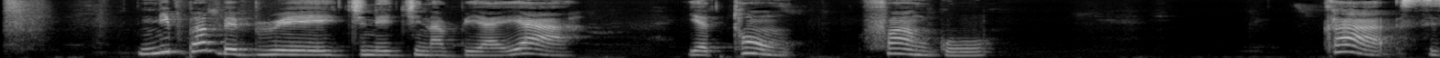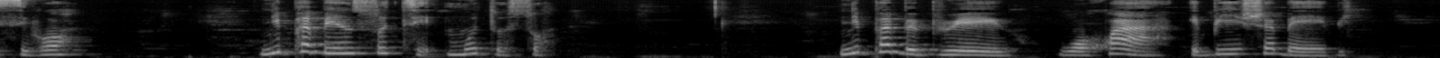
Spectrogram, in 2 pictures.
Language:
Akan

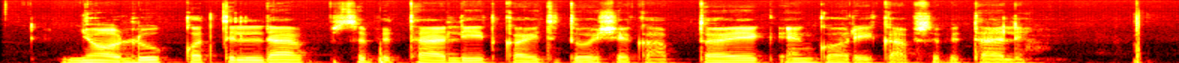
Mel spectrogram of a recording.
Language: Kalenjin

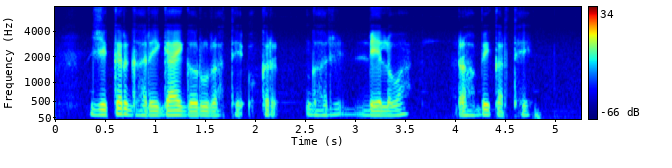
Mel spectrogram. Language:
Chhattisgarhi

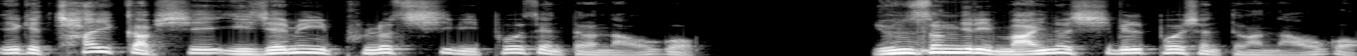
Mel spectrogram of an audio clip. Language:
Korean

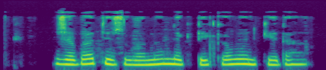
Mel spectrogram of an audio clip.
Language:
Pashto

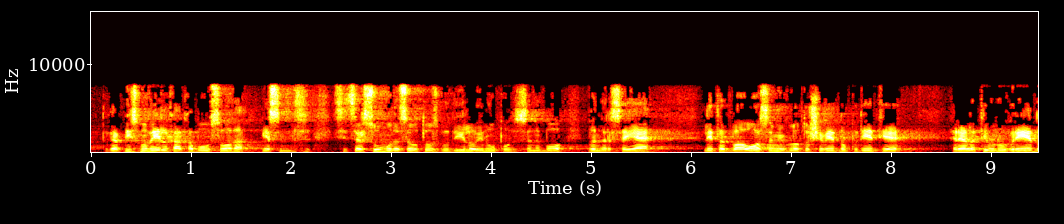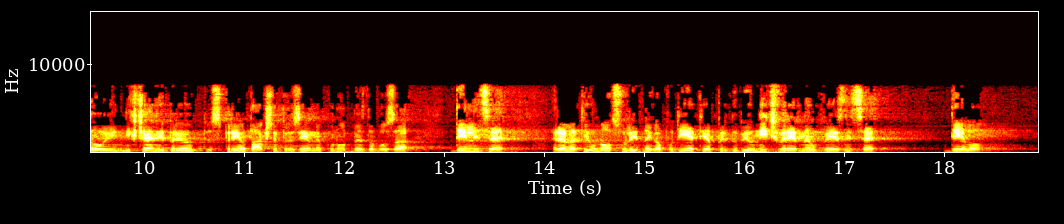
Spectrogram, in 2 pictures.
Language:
Slovenian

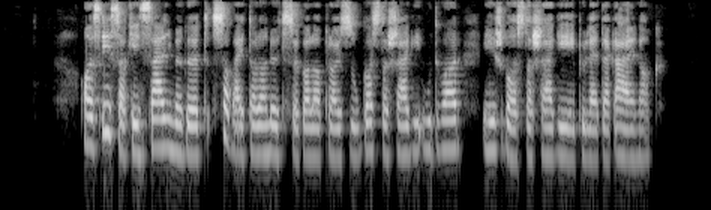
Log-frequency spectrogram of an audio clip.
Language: Hungarian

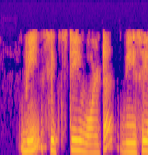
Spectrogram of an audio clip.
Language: Malayalam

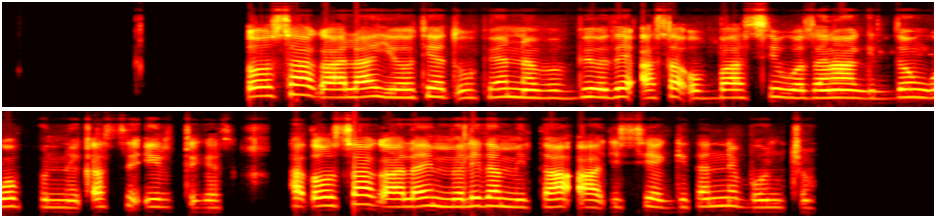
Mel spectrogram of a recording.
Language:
Wolaytta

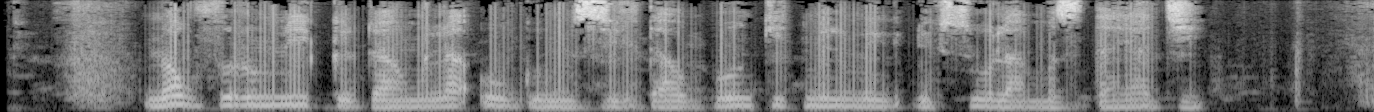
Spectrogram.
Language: Gidar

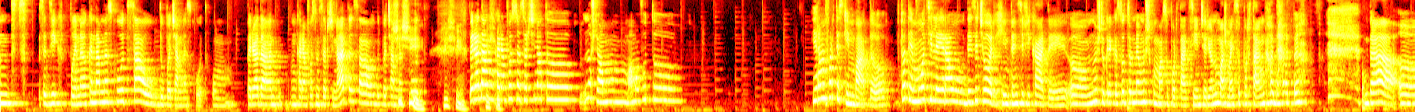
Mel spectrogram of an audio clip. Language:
Romanian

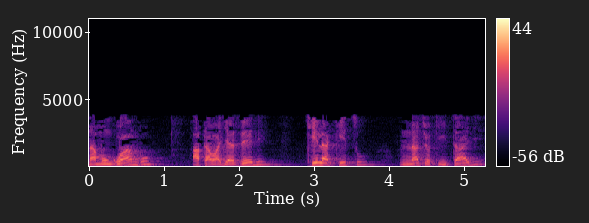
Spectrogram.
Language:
Swahili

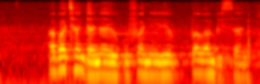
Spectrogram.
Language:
Zulu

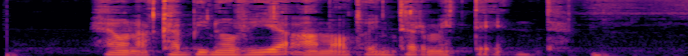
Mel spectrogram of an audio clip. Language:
Italian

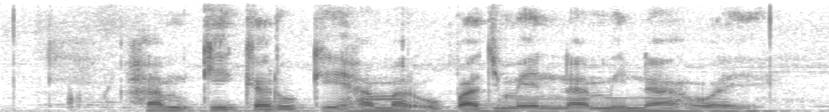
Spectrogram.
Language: Magahi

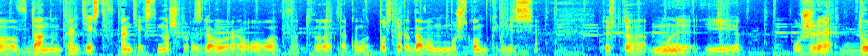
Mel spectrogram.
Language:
Russian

